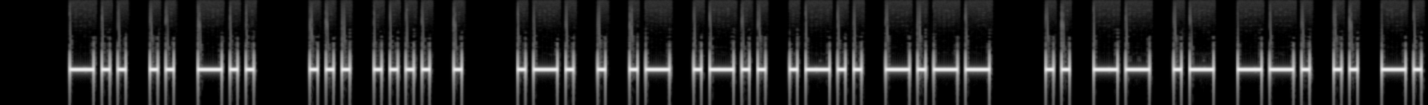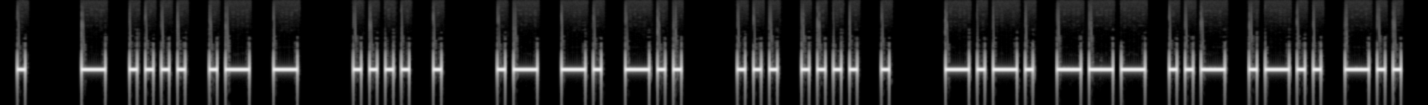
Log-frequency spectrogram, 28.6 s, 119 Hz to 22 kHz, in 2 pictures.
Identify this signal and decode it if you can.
Morse code, heard as a keyed tone, about 15 wpm, 700 Hz. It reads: DID SHE REALLY IMAGINE THAT HE AND SHE COULD
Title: Sentences from Top 1400 Words 15wpm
